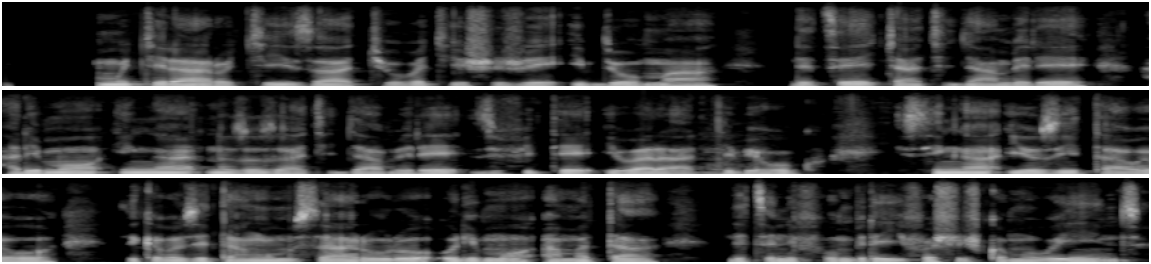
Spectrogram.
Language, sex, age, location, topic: Kinyarwanda, male, 25-35, Nyagatare, agriculture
